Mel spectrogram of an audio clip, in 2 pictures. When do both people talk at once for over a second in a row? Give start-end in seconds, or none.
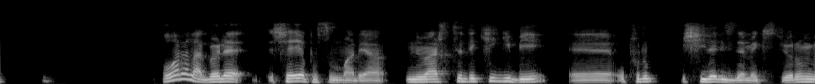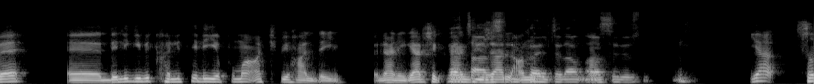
12.6-14.2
